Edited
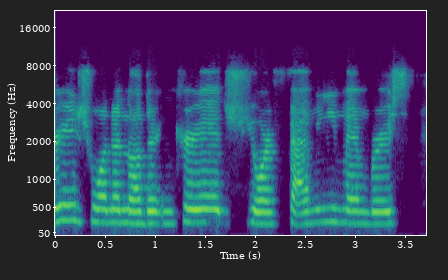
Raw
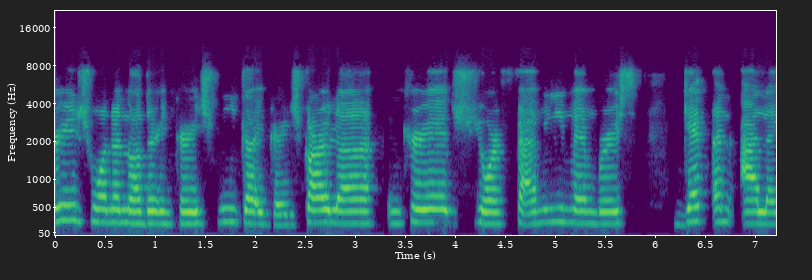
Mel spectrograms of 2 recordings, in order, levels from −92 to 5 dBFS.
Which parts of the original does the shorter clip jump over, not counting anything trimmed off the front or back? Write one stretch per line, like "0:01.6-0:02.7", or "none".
0:01.0-0:03.3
